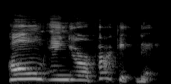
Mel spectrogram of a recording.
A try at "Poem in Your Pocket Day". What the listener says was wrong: Poem in your pocket. That you sound like you saying palm, like the palm of your hand in your pocket. A poem in your pocket.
